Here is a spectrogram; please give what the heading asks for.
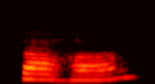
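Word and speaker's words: саған: слов идём дальше Саган Саган сначала пробуем произнести Сахан через букву ха а затем немножко звонче у нас получается Саган Саган идм дальше СД Баев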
